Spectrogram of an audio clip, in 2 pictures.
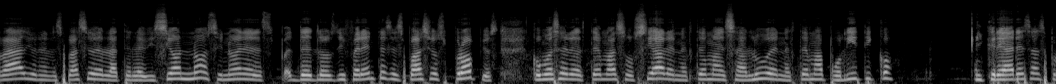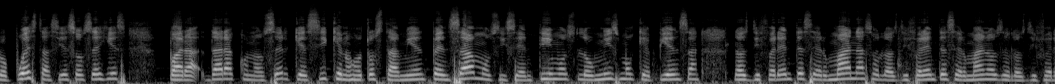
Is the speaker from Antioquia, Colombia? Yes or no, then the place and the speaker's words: no; Silvia, Cauca, Colombia; soy de Colombia, del departamento del Cauca, del suroccidente, municipio de Silvia, el resguardo del pueblo o nación Misak, es originario, somos Misak.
